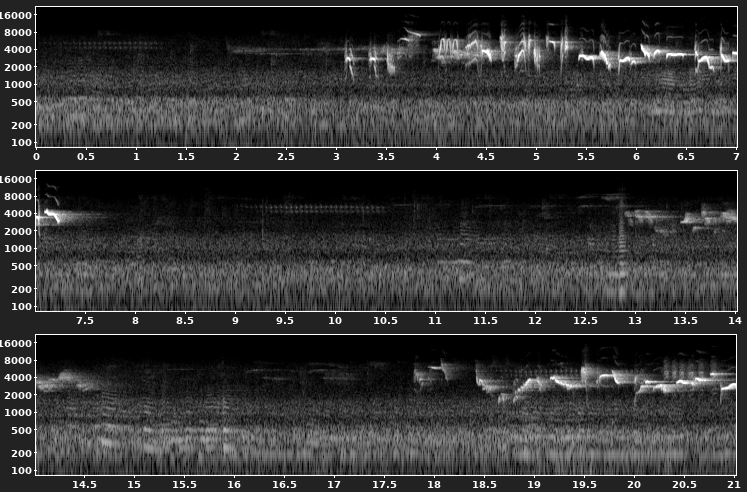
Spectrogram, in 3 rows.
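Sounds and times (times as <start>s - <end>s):
Eurasian blackcap singing, Sylvia atricapilla: 3.1s - 7.4s, 17.8s - 21.0s.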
